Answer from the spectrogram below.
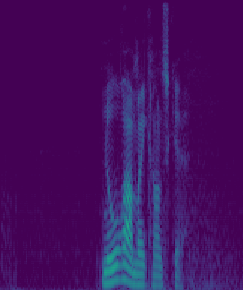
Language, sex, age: Norwegian, male, 51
